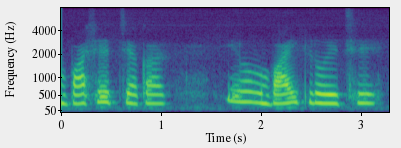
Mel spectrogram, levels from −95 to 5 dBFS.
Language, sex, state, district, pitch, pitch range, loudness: Bengali, female, West Bengal, Cooch Behar, 260 Hz, 255-270 Hz, -15 LUFS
